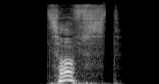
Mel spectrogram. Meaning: second-person singular present of zoffen
- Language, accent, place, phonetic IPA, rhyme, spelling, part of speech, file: German, Germany, Berlin, [t͡sɔfst], -ɔfst, zoffst, verb, De-zoffst.ogg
